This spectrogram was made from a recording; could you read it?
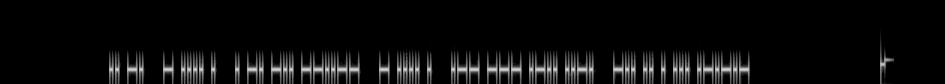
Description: Morse code, heard as a keyed tone, about 40 wpm, 700 Hz. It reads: IN THE END, THE WOLF DIES.
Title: Additional Easy Phrases 40wpm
